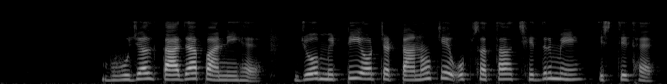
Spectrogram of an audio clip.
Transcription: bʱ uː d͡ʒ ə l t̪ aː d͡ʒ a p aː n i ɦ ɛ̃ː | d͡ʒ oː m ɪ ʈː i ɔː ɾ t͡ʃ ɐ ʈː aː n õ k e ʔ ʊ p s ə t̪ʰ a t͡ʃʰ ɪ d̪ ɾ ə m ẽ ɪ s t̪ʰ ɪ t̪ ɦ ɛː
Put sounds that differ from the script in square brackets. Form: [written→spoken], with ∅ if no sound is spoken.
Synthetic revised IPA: bʱ uː d͡ʒ ə l t̪ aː d͡ʒ a p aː n i ɦ [ɛ̃ː→ɛː] | d͡ʒ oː m ɪ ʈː i ɔː ɾ t͡ʃ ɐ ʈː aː n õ k e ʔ ʊ p s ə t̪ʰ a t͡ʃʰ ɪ d̪ ɾ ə m ẽ ɪ s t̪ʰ ɪ t̪ ɦ ɛː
